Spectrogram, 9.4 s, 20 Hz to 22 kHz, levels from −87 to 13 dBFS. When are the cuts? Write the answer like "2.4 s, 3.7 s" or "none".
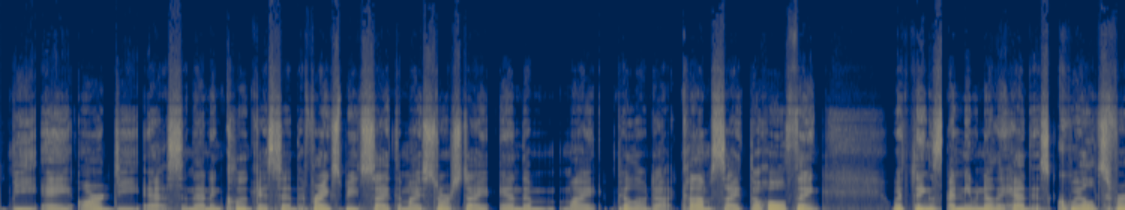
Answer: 2.1 s, 7.8 s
